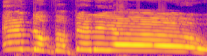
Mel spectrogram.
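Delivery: booming, swooping, rising, drawn-out host-style yell. Youtuber welcomes viewers back at the end of the video, yelling. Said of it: "I'm just yelling for the sake of yelling".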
